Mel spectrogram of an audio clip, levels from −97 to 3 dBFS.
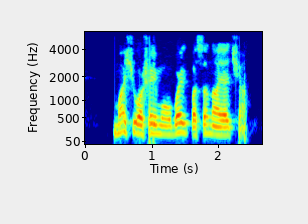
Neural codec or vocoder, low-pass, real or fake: none; 5.4 kHz; real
